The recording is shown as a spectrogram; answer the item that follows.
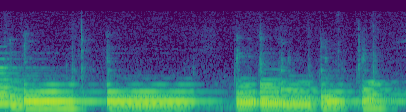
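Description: Electronic keyboard playing a series of held multi-note chords, a new one about every second, each played note turned into several notes by a MIDI harmonizer that rotates the voicing from one strike to the next.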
